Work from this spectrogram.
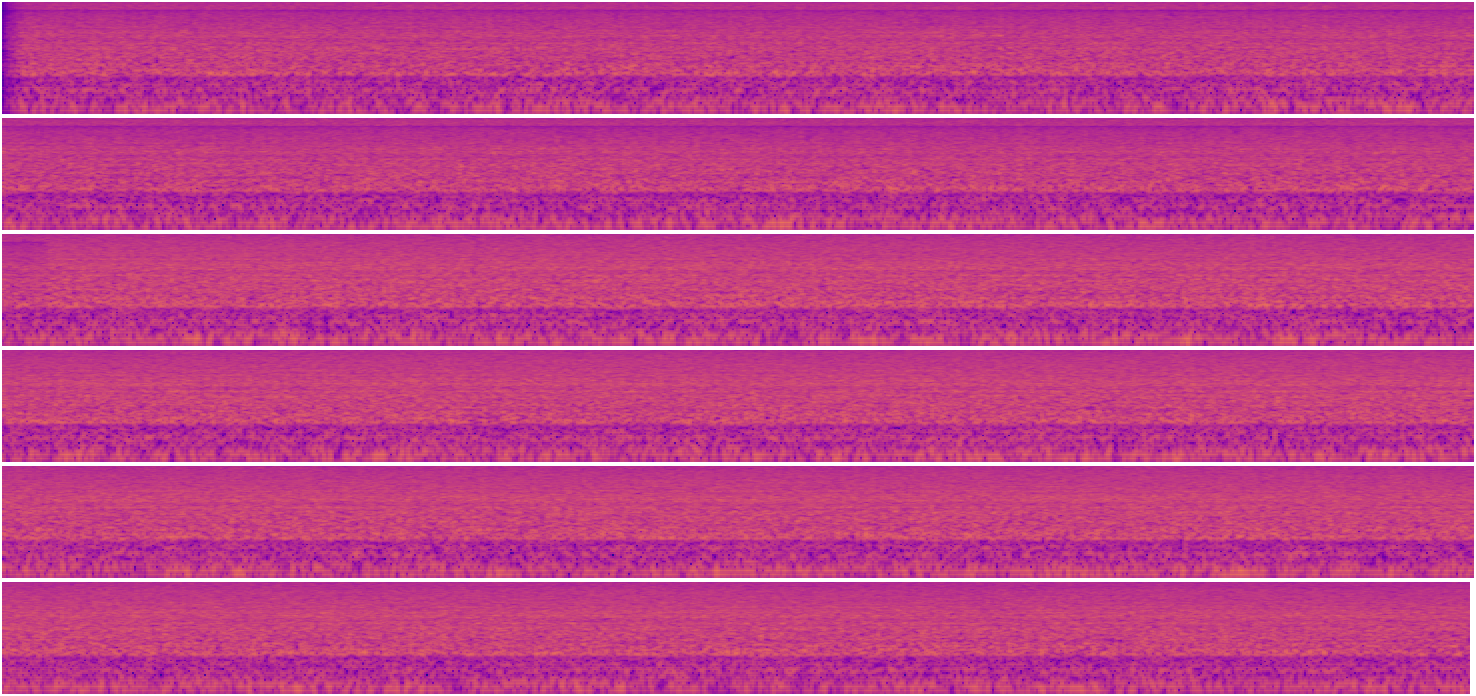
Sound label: industrial gas boiler room room tone boiler near; sonniss gdc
